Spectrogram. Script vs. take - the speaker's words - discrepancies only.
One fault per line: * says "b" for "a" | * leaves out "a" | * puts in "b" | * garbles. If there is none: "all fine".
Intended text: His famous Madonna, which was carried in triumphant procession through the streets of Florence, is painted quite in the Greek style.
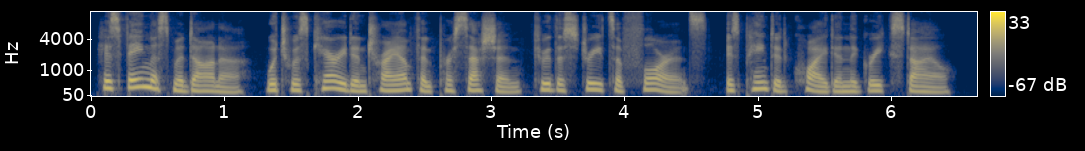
all fine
